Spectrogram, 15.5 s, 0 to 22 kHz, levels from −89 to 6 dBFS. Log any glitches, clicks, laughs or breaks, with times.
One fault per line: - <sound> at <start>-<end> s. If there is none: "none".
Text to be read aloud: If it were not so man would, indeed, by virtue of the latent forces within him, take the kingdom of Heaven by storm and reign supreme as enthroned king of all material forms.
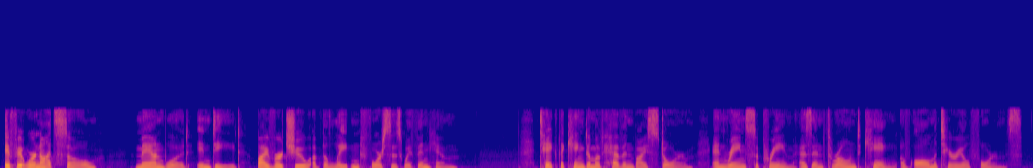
none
